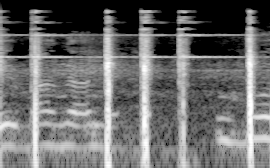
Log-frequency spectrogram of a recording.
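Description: Small metal hand cymbals, manjira-style, struck in a rhythmic pattern, each stroke ringing, accompanying a man's sustained devotional singing that is soft in the middle and swells again near the end.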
